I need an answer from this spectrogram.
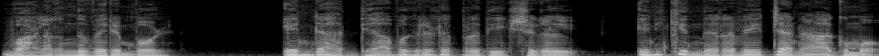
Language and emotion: Malayalam, fearful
